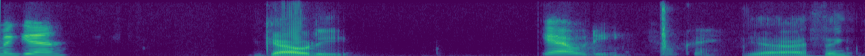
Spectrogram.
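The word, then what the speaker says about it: Gaudí: dead okay sorry he was an interesting architect pronounce his name again Gaudi Gaudi okay yeah I think though in the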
